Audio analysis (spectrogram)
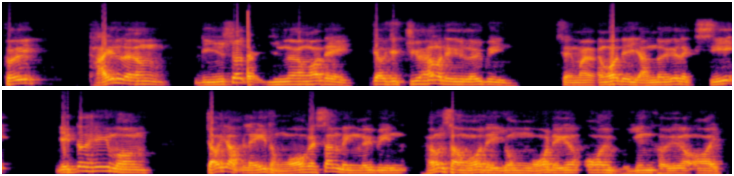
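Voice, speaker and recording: A man's voice: mid-range voice, a little slow, natural voice. A man with a Cantonese accent playing a kindly, devout grandfather who explains things patiently in a scripted radio drama. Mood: kindly, explanatory. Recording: dull, lo-fi audio.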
